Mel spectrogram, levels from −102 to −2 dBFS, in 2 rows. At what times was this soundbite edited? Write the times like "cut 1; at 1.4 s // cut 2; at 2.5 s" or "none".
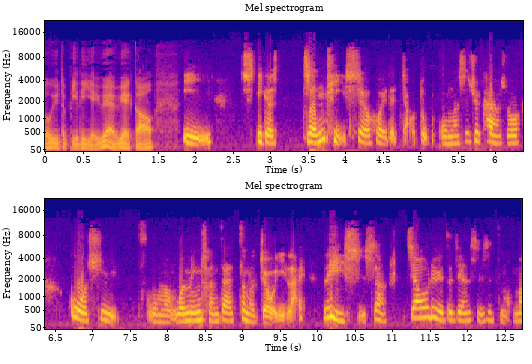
cut 1; at 1.8 s // cut 2; at 5.2 s // cut 3; at 7.7 s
